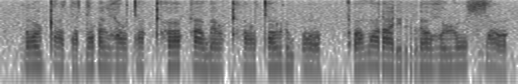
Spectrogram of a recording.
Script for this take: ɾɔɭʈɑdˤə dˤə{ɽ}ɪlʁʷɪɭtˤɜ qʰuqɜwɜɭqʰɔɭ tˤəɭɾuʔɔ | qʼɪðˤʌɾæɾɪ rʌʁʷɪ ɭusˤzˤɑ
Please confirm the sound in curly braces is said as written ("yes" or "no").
yes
